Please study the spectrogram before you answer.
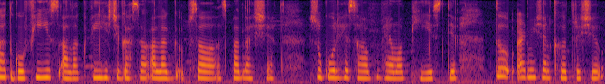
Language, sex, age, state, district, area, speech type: Kashmiri, female, 18-30, Jammu and Kashmir, Bandipora, urban, spontaneous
